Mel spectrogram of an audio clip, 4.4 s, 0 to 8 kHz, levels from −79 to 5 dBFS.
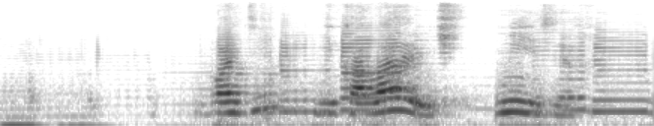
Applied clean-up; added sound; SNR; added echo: neural separator model SepFormer DNS4.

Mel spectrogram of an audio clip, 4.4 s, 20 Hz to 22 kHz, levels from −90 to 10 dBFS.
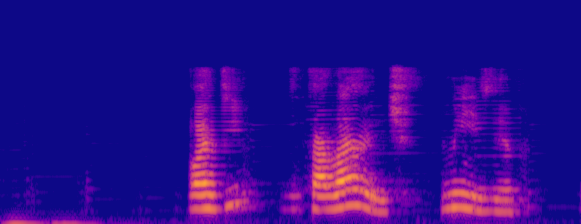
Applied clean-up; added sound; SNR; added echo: neural mask model DeepFilterNet 3.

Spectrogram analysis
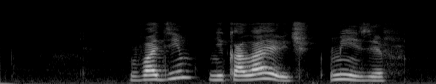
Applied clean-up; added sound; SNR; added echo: none; none; none; none.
